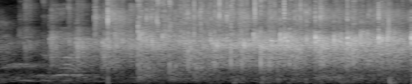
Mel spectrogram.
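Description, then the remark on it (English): A crowd breaks into applause that swells quickly and holds steady, dense overlapping claps filling the space at a loud, even level. “So when we clap, man, we clap.”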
